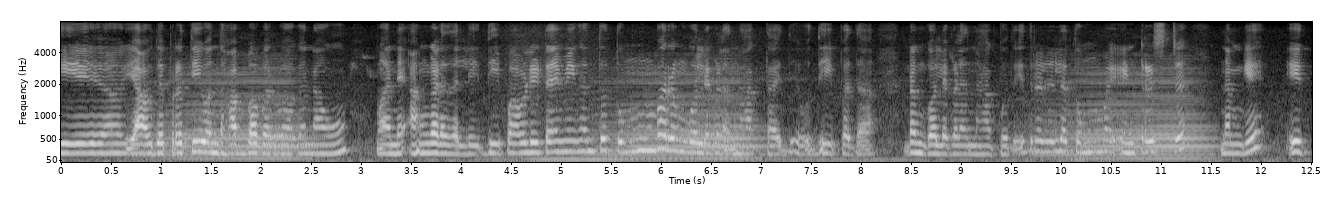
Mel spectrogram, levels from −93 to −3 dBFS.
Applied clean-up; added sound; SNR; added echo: none; Bowed string instrument; 10 dB; none.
